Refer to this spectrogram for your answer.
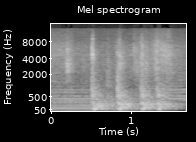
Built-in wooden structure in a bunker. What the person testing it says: Ça fait beaucoup de place perdue, non? Ça sonne creux.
